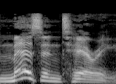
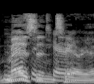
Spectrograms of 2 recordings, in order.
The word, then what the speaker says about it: mesentery: actual organ organ let me see what the pronunciation guy who says mesentery mesentery ok so that's the new organ in the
